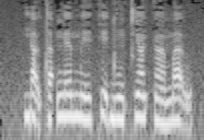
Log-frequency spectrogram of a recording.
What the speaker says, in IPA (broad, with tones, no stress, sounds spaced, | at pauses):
j a̰˦˨ ʊ̯ t ä˦ ʔ ŋ ɛ˦ m e˨ ɪ̯ k ḛ˦˨ d ũ˨ t͡ɕ ã˦ k ã˨ m a̰˦˨ ʊ̯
